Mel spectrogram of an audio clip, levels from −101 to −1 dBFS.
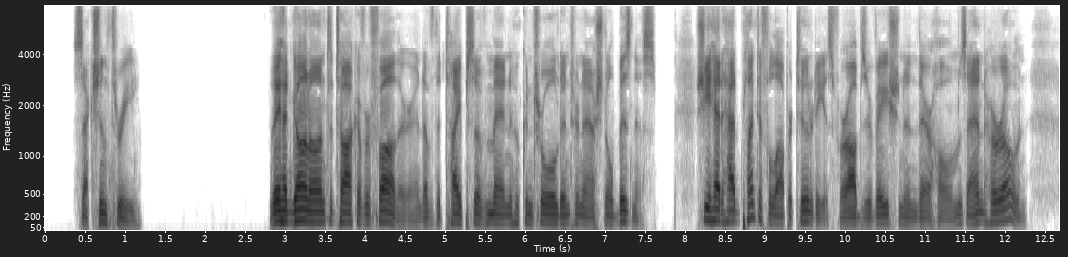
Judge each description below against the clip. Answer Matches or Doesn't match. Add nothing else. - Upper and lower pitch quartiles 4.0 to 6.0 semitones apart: Matches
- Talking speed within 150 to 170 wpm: Matches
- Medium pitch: Doesn't match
